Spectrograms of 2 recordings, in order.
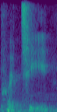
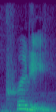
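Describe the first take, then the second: First: The middle consonant is a strong, crisp T. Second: The middle consonant is a soft D sound. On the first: The speaker calls it wrong. "We don't say pretty" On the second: The speaker calls it right. "It's pretty"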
